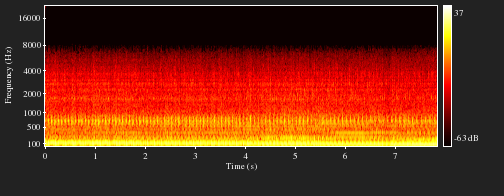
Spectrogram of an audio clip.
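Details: 1985 Chevrolet Monte Carlo SS V8 cold start, car sat 14 years, burns oil, electric choke broken: steady low rumble with fast even tapping; owner suspects rod knock but isn't sure.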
